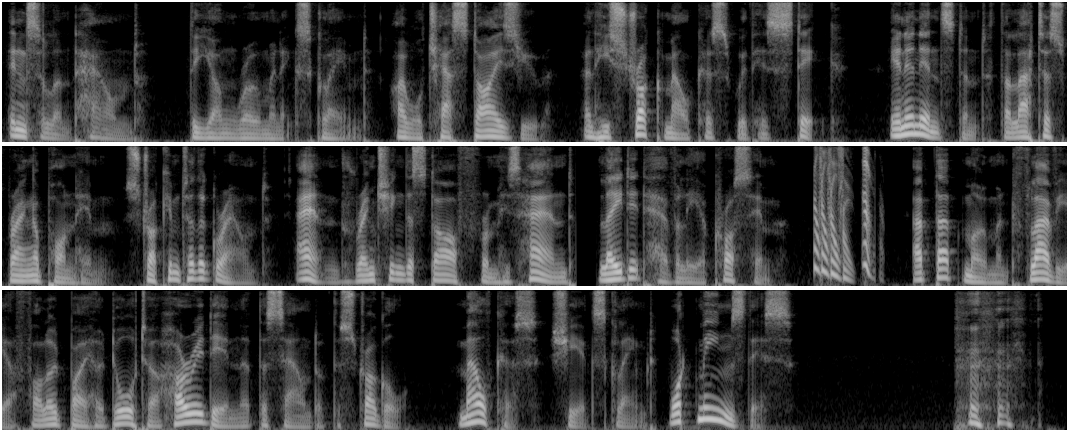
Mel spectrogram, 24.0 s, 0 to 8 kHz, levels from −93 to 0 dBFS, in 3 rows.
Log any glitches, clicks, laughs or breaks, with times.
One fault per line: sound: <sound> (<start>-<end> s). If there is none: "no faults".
sound: chirp (14.1-14.6 s)
sound: laugh (23.1-23.8 s)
